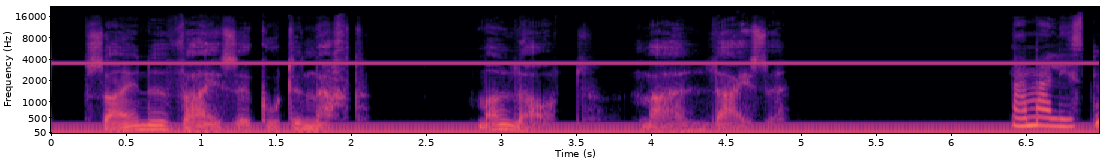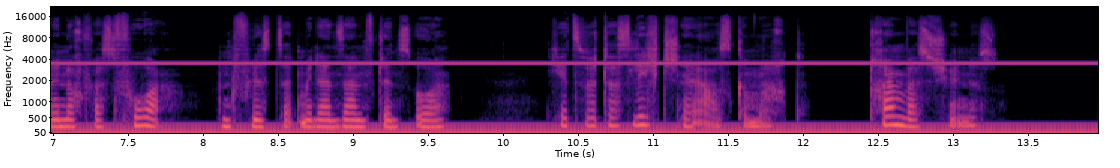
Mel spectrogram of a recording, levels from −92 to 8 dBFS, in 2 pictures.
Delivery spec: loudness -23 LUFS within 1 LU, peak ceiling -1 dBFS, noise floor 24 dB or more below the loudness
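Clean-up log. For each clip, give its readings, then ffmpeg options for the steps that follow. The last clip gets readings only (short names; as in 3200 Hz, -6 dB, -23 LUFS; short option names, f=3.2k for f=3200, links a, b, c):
hum 60 Hz; harmonics up to 300 Hz; hum level -34 dBFS; steady tone 3500 Hz; tone level -36 dBFS; loudness -30.5 LUFS; peak -14.0 dBFS; loudness target -23.0 LUFS
-> -af "bandreject=f=60:t=h:w=6,bandreject=f=120:t=h:w=6,bandreject=f=180:t=h:w=6,bandreject=f=240:t=h:w=6,bandreject=f=300:t=h:w=6"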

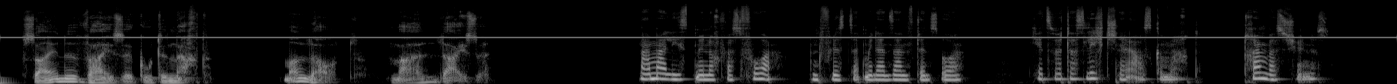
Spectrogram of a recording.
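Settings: hum none; steady tone 3500 Hz; tone level -36 dBFS
-> -af "bandreject=f=3.5k:w=30"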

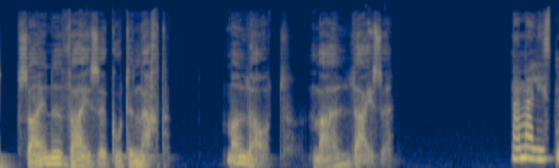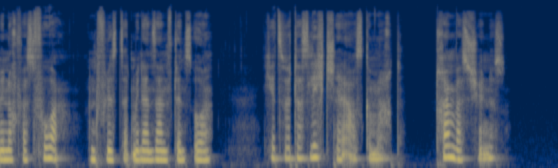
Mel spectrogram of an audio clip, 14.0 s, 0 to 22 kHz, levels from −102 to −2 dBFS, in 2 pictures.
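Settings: steady tone none; loudness -32.0 LUFS; peak -15.0 dBFS; loudness target -23.0 LUFS
-> -af "volume=9dB"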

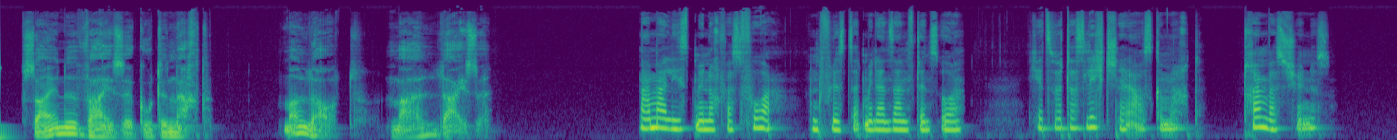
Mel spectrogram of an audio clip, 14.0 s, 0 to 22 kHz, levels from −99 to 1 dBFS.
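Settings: loudness -23.0 LUFS; peak -6.0 dBFS; noise floor -76 dBFS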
